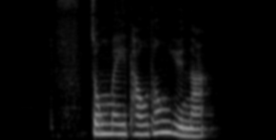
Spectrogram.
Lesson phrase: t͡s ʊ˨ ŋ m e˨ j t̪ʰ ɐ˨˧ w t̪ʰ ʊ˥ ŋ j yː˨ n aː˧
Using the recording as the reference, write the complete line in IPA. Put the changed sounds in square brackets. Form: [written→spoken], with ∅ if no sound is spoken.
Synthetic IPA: t͡s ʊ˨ ŋ m e˨ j t̪ʰ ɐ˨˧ w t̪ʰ ʊ˥ ŋ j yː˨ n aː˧

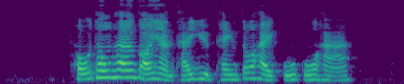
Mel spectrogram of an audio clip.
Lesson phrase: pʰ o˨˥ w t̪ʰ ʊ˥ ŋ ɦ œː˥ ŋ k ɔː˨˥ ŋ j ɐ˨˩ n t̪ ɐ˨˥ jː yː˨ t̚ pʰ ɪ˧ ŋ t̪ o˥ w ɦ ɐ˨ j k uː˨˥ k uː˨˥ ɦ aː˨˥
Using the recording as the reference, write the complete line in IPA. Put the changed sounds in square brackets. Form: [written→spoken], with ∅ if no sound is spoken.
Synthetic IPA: pʰ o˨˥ w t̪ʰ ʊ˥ ŋ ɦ œː˥ ŋ k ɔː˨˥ ŋ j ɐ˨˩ n [t̪→t̪ʰ] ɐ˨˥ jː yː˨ t̚ pʰ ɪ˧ ŋ t̪ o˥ w ɦ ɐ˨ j k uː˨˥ k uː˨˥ ɦ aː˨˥

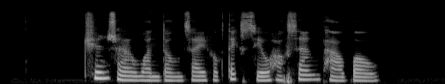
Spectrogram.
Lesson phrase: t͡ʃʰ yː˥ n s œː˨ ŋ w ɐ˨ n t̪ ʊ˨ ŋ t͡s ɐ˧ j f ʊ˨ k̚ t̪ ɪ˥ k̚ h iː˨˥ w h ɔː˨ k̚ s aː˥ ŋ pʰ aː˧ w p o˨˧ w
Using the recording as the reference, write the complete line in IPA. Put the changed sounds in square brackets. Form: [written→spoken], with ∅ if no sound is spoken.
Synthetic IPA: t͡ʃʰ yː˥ n s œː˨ ŋ w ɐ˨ n t̪ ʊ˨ ŋ t͡s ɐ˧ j f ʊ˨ k̚ t̪ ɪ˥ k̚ [h→s] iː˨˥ w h ɔː˨ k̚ s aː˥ ŋ pʰ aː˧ w p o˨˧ w

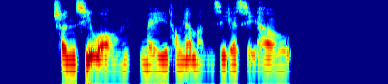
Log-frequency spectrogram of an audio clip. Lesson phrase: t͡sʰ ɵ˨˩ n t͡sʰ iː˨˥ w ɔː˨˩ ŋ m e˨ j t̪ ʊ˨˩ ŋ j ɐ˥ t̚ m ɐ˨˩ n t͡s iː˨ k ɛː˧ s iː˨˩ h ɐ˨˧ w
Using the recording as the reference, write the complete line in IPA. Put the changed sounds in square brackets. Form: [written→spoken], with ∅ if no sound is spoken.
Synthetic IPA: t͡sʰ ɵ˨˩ n t͡sʰ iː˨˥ w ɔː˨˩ ŋ m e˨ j [t̪→t̪ʰ] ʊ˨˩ ŋ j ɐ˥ t̚ m ɐ˨˩ n t͡s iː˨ k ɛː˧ s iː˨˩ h ɐ˨˧ w

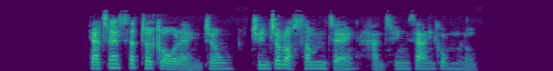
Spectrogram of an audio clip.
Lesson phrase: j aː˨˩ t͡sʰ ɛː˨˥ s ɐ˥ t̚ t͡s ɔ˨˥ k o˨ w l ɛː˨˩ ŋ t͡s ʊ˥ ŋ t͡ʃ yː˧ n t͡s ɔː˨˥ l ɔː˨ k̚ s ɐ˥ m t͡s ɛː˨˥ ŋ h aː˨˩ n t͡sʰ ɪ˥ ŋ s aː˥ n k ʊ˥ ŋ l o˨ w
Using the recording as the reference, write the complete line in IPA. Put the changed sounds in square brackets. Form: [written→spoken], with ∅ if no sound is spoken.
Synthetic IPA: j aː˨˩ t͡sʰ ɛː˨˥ s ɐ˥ t̚ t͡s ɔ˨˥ k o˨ w l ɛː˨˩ ŋ t͡s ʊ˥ ŋ t͡ʃ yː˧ n t͡s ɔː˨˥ l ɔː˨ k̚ s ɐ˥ m t͡s ɛː˨˥ ŋ h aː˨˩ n t͡sʰ ɪ˥ ŋ s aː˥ n k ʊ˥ ŋ l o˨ w

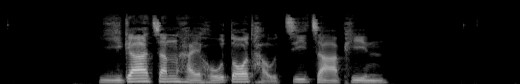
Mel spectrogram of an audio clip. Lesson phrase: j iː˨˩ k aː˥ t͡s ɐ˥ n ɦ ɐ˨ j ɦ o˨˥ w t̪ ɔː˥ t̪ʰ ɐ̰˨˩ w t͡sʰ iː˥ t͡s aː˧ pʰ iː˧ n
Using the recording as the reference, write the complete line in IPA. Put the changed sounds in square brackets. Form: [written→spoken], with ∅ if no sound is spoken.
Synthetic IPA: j iː˨˩ k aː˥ t͡s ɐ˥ n ɦ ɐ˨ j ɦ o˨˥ w t̪ ɔː˥ t̪ʰ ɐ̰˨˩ w [t͡sʰ→t͡s] iː˥ t͡s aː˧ pʰ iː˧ n

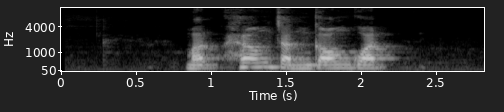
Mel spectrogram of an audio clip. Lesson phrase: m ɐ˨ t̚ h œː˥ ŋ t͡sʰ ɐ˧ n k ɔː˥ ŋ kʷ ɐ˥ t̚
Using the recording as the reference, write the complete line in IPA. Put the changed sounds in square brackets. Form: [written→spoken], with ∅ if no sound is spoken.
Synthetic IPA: m ɐ˨ t̚ h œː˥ ŋ [t͡sʰ→t͡s] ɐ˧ n k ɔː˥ ŋ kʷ ɐ˥ t̚

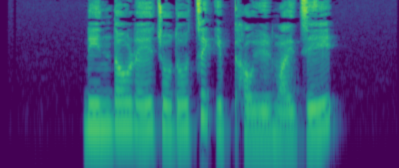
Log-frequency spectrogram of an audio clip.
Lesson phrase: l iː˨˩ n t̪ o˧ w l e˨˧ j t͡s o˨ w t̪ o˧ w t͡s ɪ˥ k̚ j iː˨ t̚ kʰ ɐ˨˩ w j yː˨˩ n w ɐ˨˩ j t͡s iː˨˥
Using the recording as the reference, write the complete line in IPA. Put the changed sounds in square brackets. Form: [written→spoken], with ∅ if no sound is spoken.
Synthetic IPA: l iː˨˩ n t̪ o˧ w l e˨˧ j t͡s o˨ w t̪ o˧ w t͡s ɪ˥ k̚ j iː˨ [t̚→p̚] kʰ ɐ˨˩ w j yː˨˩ n w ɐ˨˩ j t͡s iː˨˥

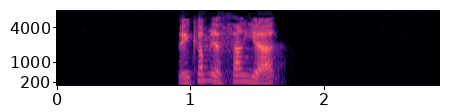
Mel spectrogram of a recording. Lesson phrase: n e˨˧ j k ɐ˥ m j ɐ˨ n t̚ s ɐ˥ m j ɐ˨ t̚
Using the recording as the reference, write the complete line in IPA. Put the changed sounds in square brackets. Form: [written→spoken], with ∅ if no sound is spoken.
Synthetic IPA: n e˨˧ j k ɐ˥ m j ɐ˨ [n→∅] t̚ s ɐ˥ [m→ŋ] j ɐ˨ t̚

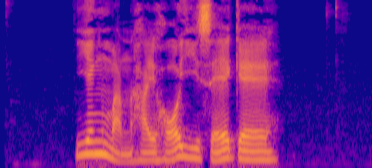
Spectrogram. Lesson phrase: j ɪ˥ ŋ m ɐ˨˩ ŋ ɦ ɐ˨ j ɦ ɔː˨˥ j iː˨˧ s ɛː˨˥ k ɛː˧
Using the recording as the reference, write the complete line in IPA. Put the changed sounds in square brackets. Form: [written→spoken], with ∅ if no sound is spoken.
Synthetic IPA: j ɪ˥ ŋ m ɐ˨˩ [ŋ→n] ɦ ɐ˨ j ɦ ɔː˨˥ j iː˨˧ s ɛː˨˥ k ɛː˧

